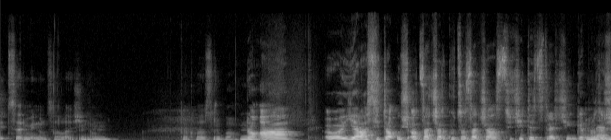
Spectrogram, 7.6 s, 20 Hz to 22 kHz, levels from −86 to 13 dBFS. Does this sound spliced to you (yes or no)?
no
